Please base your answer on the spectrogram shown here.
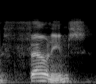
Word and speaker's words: phonemes: First, it's very important to remember that the pronunciation of this one includes the first syllable as the stress syllable. Okay, so you say phonemes, right?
